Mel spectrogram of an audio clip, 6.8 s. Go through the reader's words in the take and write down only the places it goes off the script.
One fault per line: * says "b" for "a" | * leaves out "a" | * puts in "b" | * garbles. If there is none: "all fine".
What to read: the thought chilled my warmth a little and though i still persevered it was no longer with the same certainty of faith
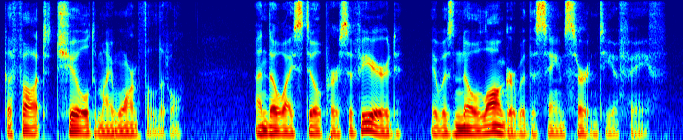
all fine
